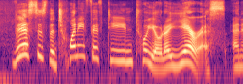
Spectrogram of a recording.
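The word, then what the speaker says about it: Yaris: is the 2015 Toyota yarus and it's pronounced Yus like Paris not like yard trust me because we've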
